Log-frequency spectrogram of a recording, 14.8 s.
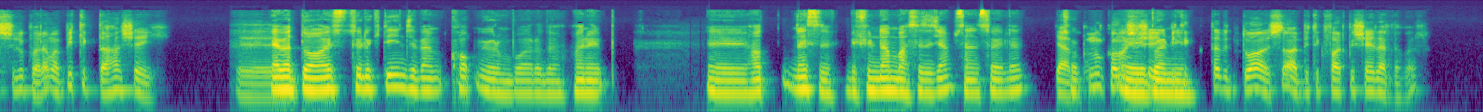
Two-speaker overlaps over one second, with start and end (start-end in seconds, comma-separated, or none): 10.6-12.0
